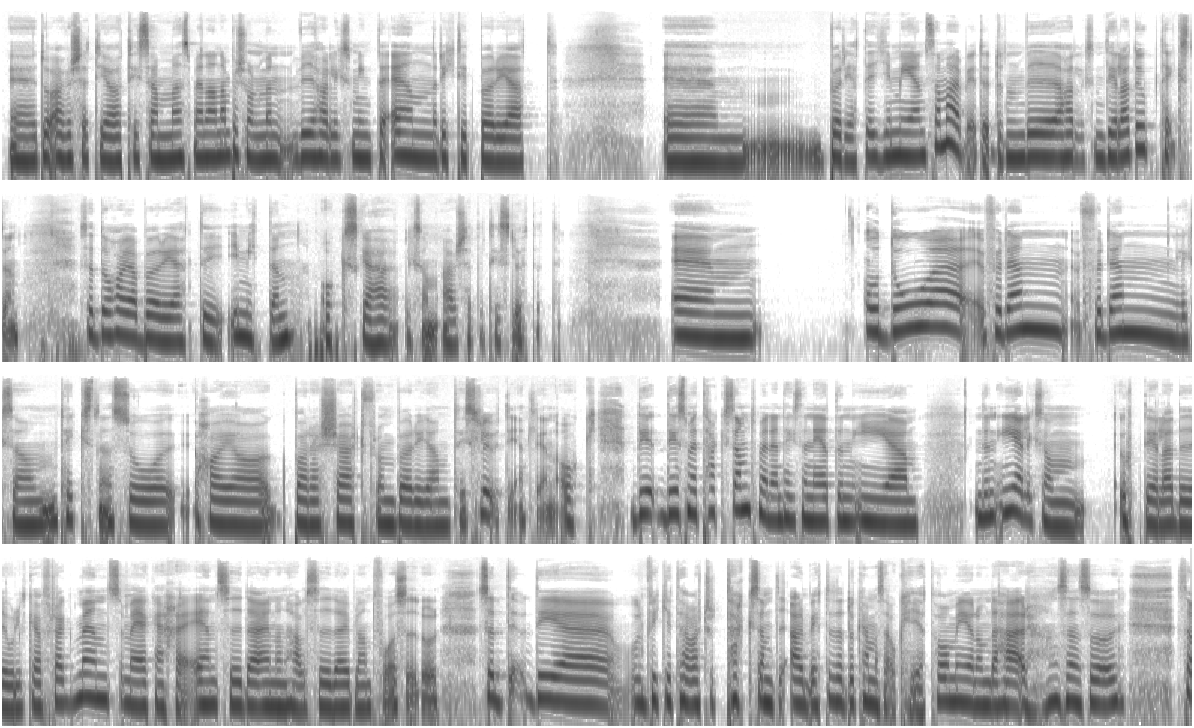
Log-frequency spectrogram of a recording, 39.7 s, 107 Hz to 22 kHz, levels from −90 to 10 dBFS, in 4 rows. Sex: female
